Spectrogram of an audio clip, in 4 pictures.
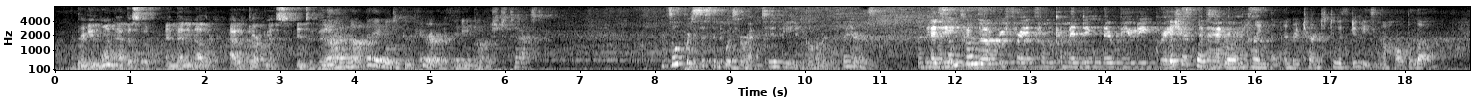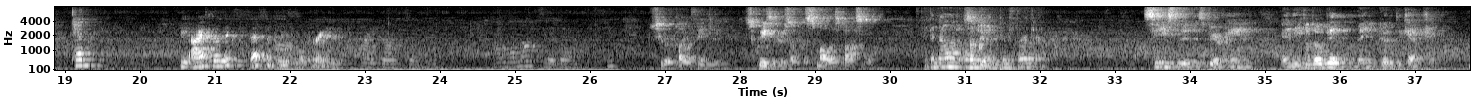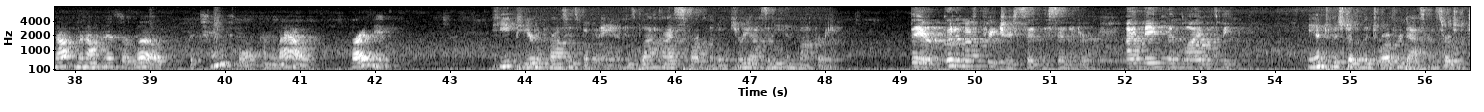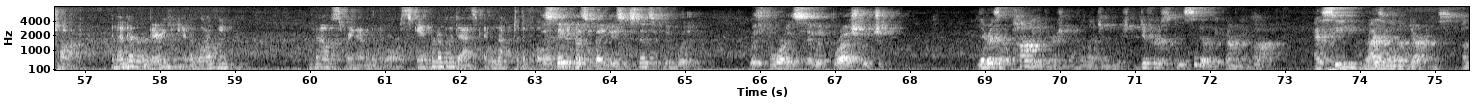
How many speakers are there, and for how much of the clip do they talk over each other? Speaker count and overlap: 10, about 6%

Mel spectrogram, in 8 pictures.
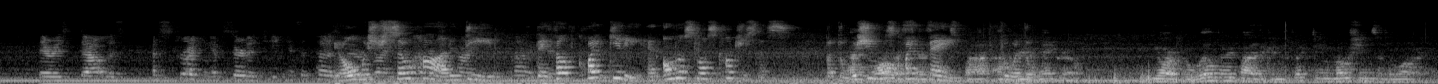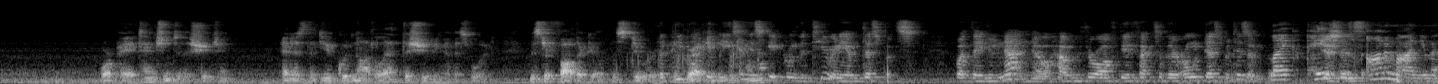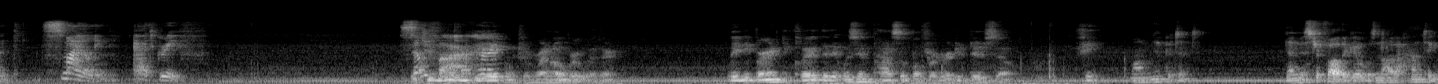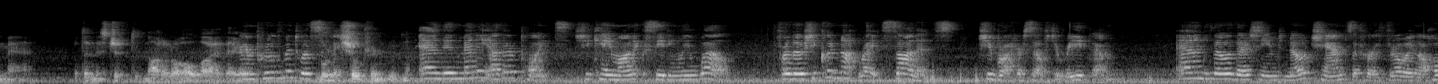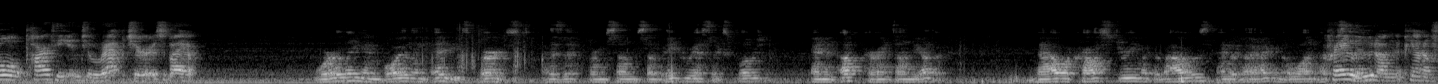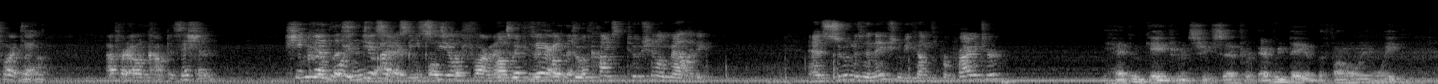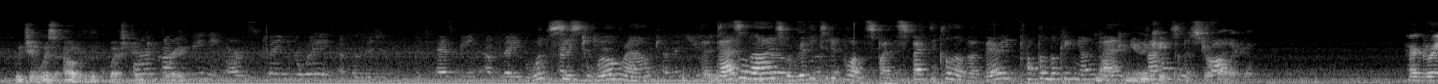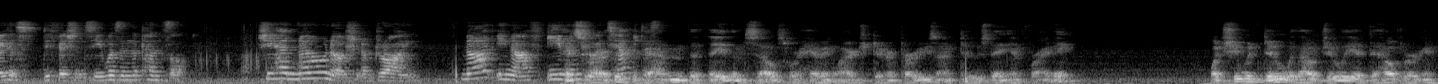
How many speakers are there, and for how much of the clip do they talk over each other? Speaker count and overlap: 7, about 18%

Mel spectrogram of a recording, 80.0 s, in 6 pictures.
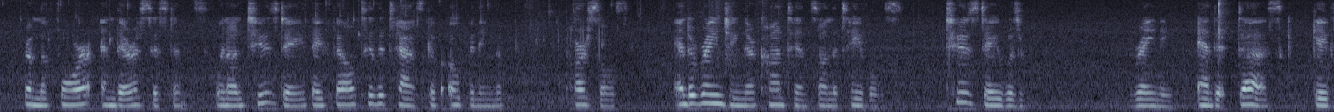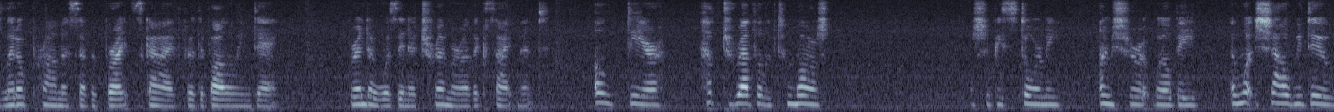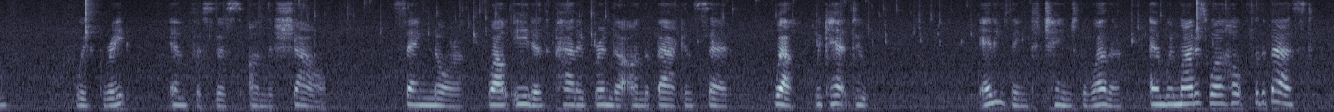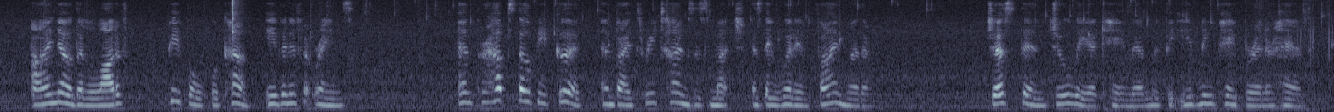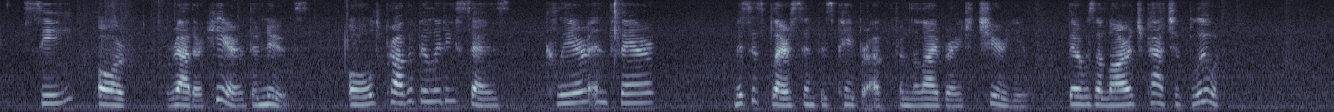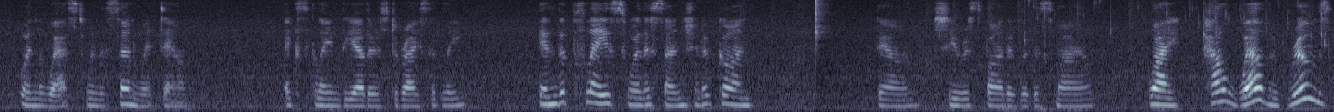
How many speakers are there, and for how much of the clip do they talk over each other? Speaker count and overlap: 1, no overlap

